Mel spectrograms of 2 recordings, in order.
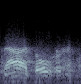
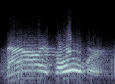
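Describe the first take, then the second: First: Said in the usual way. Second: "Now it's over" drawn out slowly, louder, landing hard on "over"; slow it right down and punch "over"; slow emphatic repeat. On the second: Retold or imitated. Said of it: "That's right".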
